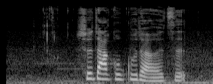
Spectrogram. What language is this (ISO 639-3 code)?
zho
